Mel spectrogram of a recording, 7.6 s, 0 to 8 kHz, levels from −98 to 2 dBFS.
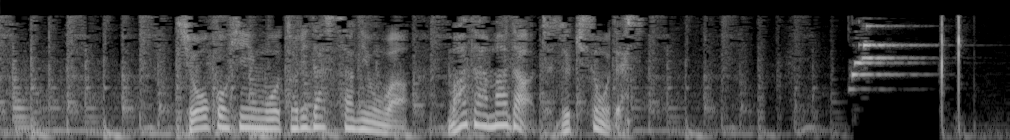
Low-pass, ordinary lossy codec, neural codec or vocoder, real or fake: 7.2 kHz; MP3, 24 kbps; none; real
